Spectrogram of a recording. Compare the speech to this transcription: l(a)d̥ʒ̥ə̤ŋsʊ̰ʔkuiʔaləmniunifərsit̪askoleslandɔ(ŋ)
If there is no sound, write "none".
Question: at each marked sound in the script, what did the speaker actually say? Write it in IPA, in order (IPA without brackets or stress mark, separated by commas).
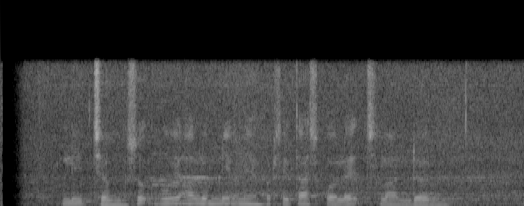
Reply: i, n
